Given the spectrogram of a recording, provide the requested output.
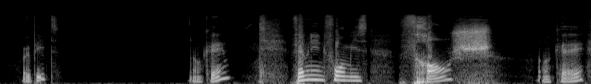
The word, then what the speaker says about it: franche: So I insist a little bit on the sh at the end, but that's just the idea, you know, to show you how you should pronounce it, okay? But then it should be pronounced like franche.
